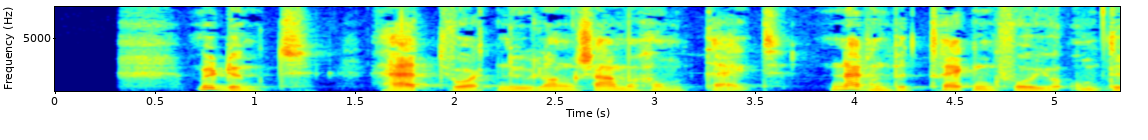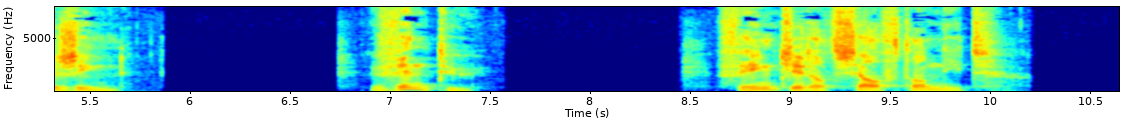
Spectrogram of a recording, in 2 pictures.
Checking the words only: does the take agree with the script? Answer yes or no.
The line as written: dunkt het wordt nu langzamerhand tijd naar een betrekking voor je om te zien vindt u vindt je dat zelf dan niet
yes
